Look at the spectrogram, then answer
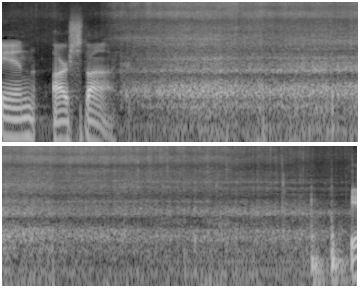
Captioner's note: boiling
